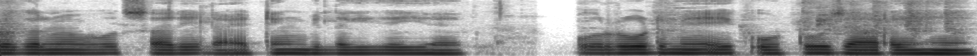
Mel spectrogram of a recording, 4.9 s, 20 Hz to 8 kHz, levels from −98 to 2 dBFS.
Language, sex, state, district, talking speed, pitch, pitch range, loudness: Hindi, male, Jharkhand, Deoghar, 210 wpm, 130 Hz, 125-135 Hz, -17 LUFS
